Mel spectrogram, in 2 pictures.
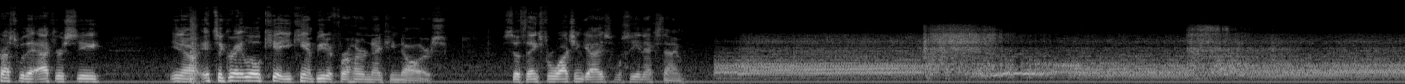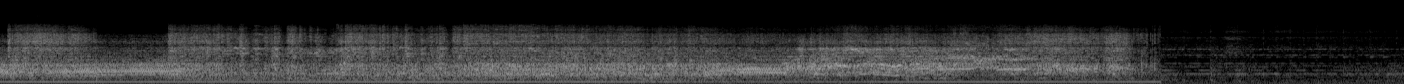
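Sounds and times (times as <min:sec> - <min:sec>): low hum: 0:06.9 - 0:28.0
car engine revving: 0:07.2 - 0:25.7
tyres skidding: 0:07.2 - 0:25.7.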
